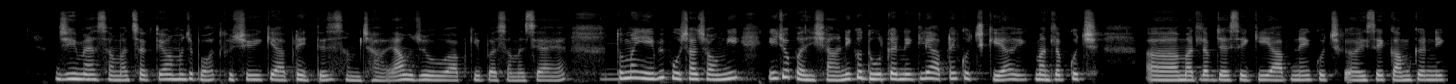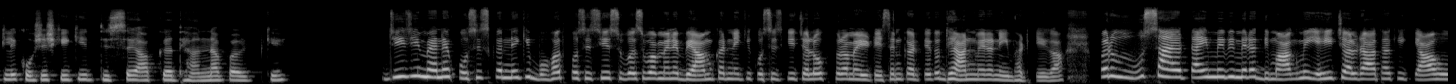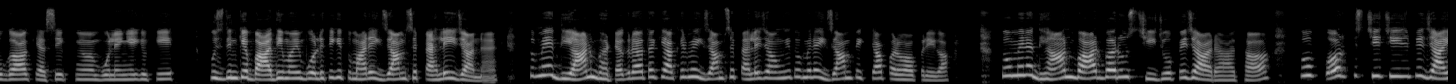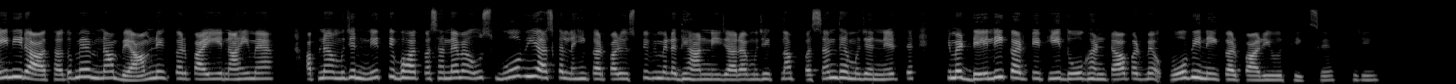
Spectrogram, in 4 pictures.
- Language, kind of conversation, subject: Hindi, advice, मेरा ध्यान दिनभर बार-बार भटकता है, मैं साधारण कामों पर ध्यान कैसे बनाए रखूँ?
- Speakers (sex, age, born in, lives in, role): female, 18-19, India, India, advisor; female, 20-24, India, India, user
- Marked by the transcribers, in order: in English: "मेडिटेशन"; in English: "टाइम"; in English: "एग्ज़ाम"; in English: "एग्ज़ाम"; in English: "एग्ज़ाम"; in English: "डेली"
